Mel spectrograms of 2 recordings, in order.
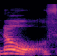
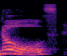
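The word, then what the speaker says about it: Knowles: for NES and Taylor and noes as in Beyonce spelled the same way k n o WL s and NES Taylor and nolles um were known in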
